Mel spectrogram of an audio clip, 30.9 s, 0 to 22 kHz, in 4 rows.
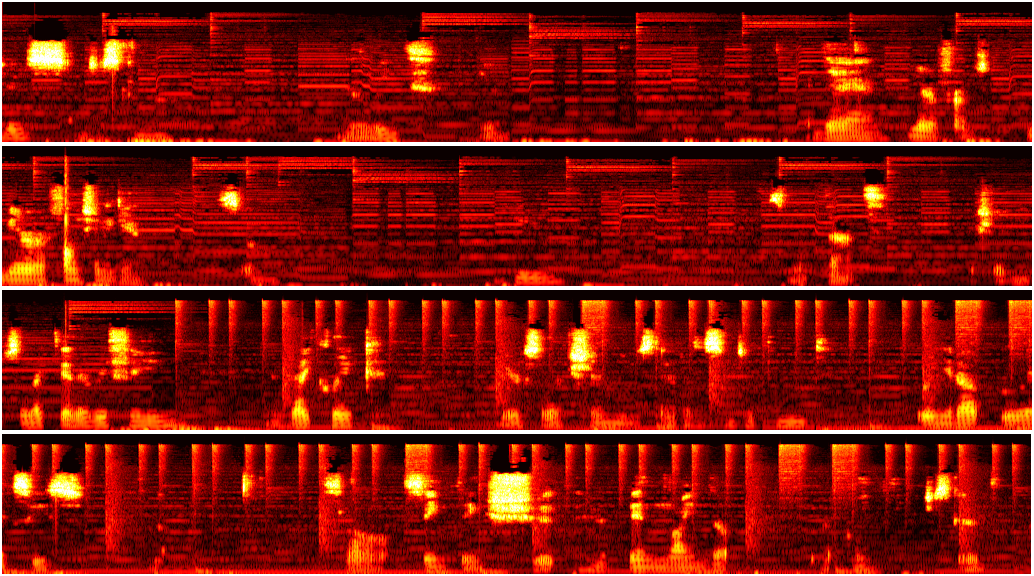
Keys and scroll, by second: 1.6 Delete, 4.9 Delete, 25.0 space.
